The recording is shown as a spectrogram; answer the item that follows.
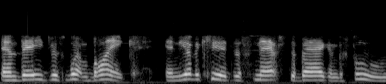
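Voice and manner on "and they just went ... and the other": usual speaking voice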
